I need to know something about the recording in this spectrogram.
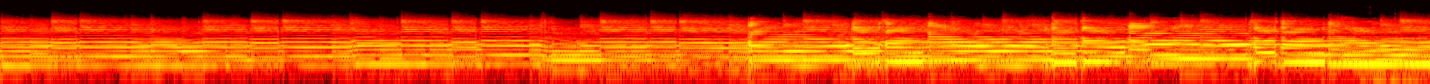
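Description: Instrumental intro of an Indonesian pop song, led by guitar with effects and held chords. It grows fuller and louder about halfway through, with no vocals yet.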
